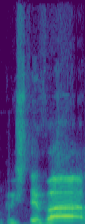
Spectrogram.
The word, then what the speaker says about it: Kristeva: Eu acho que vocês que conhecem também o trabalho, né, de Bakhtin, né, de Julia Kristeva, né, ou Kristeva, se você quiser pronunciar a francesa, né?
